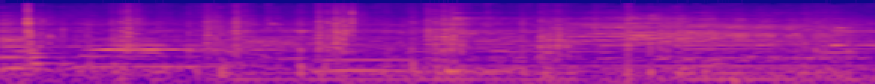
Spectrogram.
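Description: A show-jumping horse's hooves thudding on sand as it lands over a jump and canters on, with a sharp hit at the landing and then regular hoofbeats. A song plays over it.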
